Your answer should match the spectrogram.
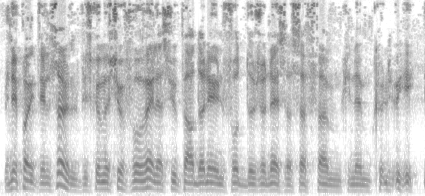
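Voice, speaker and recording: An actor playing a wise, humane police detective, measured and composed, in a vintage French radio drama. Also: male voice, low-pitched, breathy edge. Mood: calm. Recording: dull old radio recording.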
